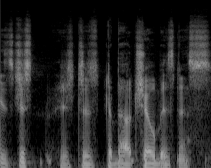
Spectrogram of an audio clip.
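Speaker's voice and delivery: put-on deep, calm, soothing voice. Retelling a man's answer about the makeup, imitating his deep, calming voice. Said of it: "he had this deep, like calming voice".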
